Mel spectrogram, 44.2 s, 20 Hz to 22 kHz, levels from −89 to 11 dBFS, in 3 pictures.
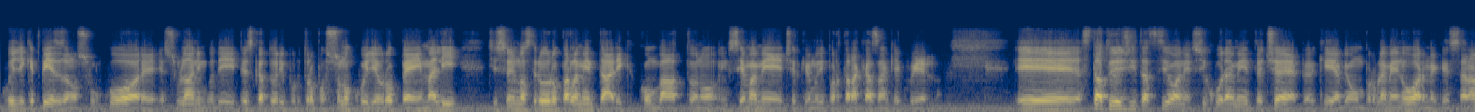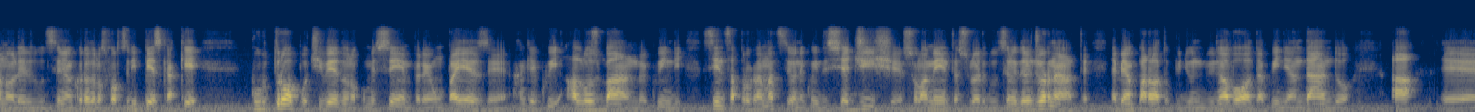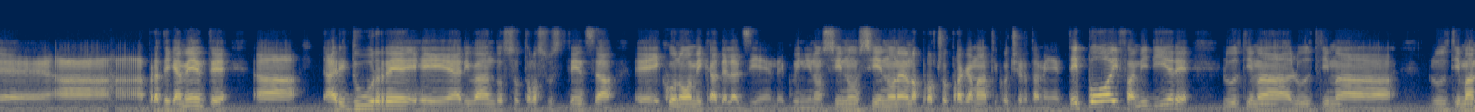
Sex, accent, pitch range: male, native, 95-110 Hz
